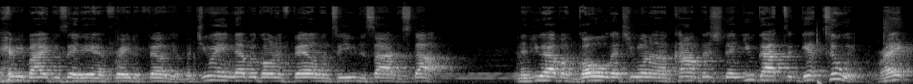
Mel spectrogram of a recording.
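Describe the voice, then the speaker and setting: A man speaks loudly at a fairly quick pace in a high voice. Audible room echo and noticeable background noise come through. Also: ordinary pitch variation. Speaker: podcast host. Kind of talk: solo livestream monologue. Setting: live stream. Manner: energetic.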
